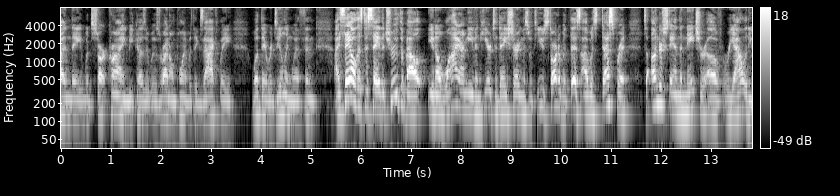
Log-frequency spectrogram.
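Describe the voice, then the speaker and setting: Emphatic, conversational man giving motivational commentary. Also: medium pitch. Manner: conversational, emphatic, repeats phrases for stress. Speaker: host and commentator. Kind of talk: motivational spoken commentary with personal storytelling.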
